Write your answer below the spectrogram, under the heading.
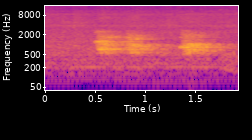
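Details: Male Husky boxer mix dog giving two hoarse, drawn-out barks about a second apart, the second shorter, over a low steady background hum.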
